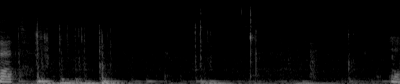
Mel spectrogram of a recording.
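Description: Typing on a computer keyboard: a run of irregular key clicks as code is entered.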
